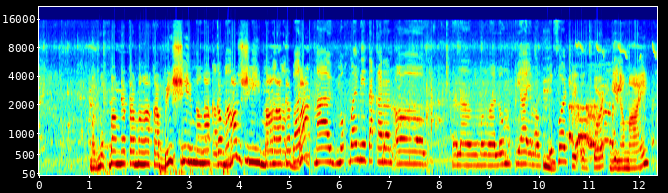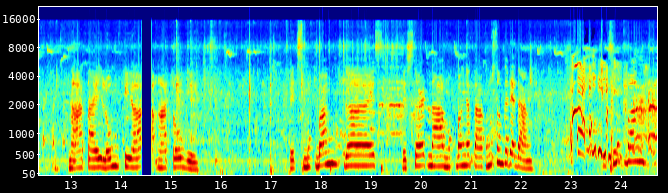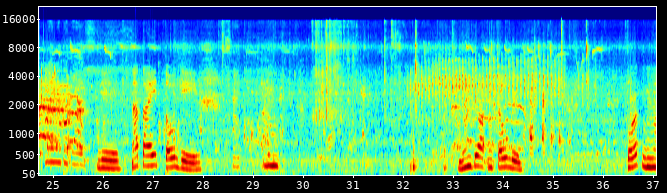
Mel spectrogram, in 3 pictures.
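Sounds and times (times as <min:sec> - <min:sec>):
woman speaking: 0:01.0 - 0:05.6, 0:10.1 - 0:15.6, 0:17.3 - 0:22.3, 0:23.6 - 0:28.2, 0:33.0 - 0:34.6, 0:36.4 - 0:37.0
crunchy bites and chewing: 0:30.2 - 0:31.0.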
